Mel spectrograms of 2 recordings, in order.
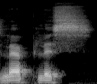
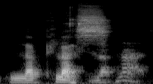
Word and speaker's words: Laplace: in India for example in India they called they dip they pronounce this word as lapis lapis but as we heard here it splits it seems that that the world is actually Laplace Laplace so anyway Fila plus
